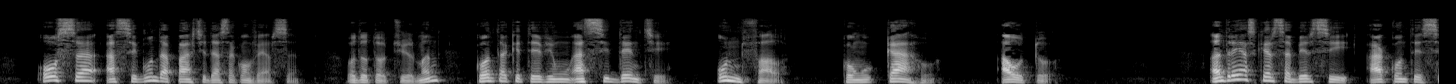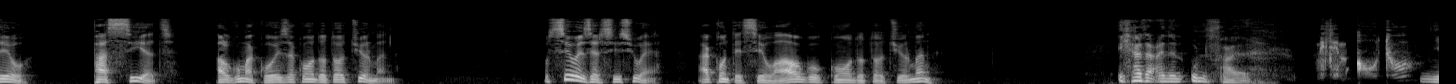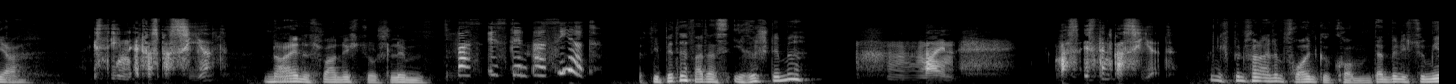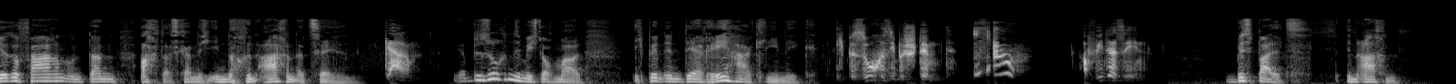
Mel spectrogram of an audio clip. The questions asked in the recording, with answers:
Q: Aconteceu algo com o Dr. Thurman?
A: Pelo menos não aconteceu nada de grave com o Dr.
